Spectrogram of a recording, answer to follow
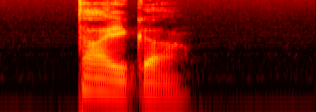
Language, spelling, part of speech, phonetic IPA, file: Polish, tajga, noun, [ˈtajɡa], Pl-tajga.ogg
